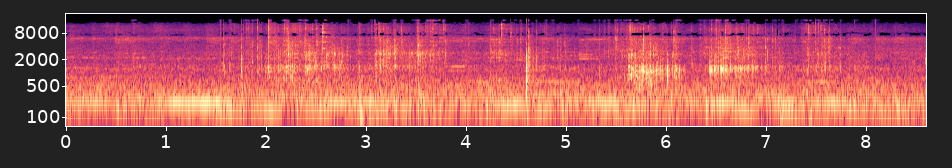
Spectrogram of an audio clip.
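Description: Ice cubes rattling into plastic cups as a metal scoop drops them in, in two bursts, with a sharp click between them, over background music.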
